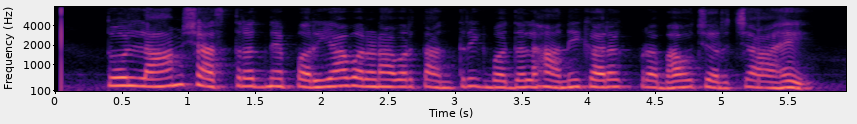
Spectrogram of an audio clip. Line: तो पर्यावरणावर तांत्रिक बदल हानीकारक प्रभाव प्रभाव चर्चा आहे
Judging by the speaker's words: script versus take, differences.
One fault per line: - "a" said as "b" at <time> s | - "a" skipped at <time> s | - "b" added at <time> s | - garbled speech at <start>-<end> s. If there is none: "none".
- "लांब शास्त्रज्ञ" added at 0.5 s
- "प्रभाव" skipped at 4.8 s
